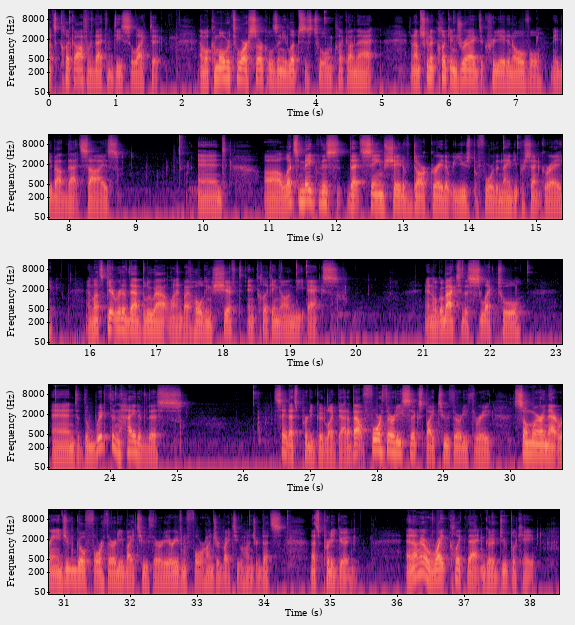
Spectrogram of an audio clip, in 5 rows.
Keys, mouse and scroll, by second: 0.4 click, 4.0 click, 6.2-9.0 drag, 14.8 click, 19.3 shift+click, 21.8 click, 22.8 click, 24.3-26.6 drag, 34.0 click, 36.7 right click, 37.6 click.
